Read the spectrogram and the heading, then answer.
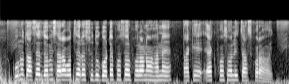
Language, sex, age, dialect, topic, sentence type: Bengali, male, 18-24, Western, agriculture, statement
